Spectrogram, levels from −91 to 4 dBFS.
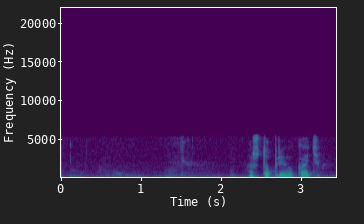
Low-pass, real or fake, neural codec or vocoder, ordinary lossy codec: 5.4 kHz; real; none; none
